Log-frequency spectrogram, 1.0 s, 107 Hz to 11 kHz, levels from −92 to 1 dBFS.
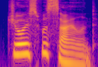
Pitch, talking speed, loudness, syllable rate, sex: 195 Hz, 180 wpm, -17 LUFS, 5.9 syllables/s, female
